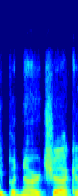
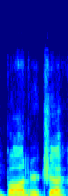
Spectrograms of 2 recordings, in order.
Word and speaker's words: Bodnarchuk: You know, I'm pretty good at the Oilers, although there's a couple guys who I messed up, not in terms of pure pronunciation, but syllable emphasis. Like we have a guy named Riley Bodnarchuk, and I called him Riley Bodnarchuk for the first 2 weeks of the year.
